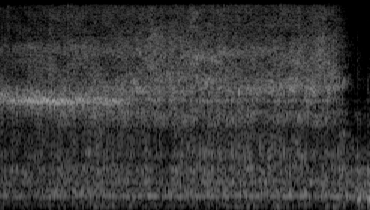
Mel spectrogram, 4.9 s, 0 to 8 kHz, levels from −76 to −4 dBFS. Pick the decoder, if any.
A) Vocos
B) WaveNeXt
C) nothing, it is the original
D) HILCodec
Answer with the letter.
D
